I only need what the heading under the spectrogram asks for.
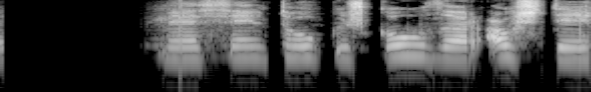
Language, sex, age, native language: Icelandic, male, 10, Icelandic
